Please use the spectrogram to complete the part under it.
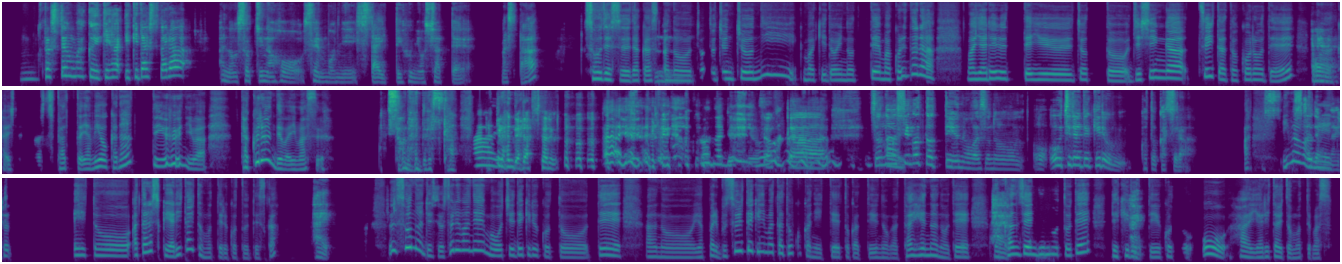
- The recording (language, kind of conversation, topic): Japanese, advice, 起業家として時間管理と健康をどう両立できますか？
- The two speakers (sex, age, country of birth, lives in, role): female, 55-59, Japan, United States, user; female, 60-64, Japan, United States, advisor
- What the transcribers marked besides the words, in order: tapping; laughing while speaking: "そうなんですか。企んでらっしゃる"; laugh; unintelligible speech; other background noise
